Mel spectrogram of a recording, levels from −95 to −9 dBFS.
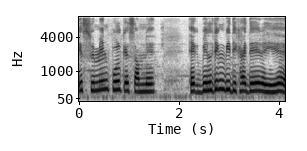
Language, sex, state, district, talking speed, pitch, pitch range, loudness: Hindi, female, Arunachal Pradesh, Papum Pare, 160 wpm, 255 Hz, 240-275 Hz, -12 LUFS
